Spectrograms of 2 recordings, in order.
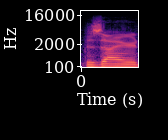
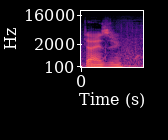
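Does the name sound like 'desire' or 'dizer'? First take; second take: desire; dizer. First: The name sounds like the word desire. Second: The name is said as two-syllable dizer. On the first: The speaker calls it wrong. "I've been saying desire this whole time" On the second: The speaker calls it right. "now we know"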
